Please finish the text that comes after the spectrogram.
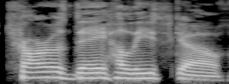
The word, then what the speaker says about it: Charros de Jalisco: And I will let Aaron pronounce his Mexican league team name now. Yeah, it's the Charros de Jalisco.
